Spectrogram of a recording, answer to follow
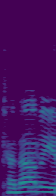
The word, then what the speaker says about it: Konami: by something that that rhymes with o army yes Konami is Konami and Konami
